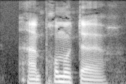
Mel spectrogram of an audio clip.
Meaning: 1. promoter, one who promotes 2. developer 3. thesis supervisor, tutor, director, advisor
- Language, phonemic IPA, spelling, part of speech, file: French, /pʁɔ.mɔ.tœʁ/, promoteur, noun, Fr-promoteur.ogg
